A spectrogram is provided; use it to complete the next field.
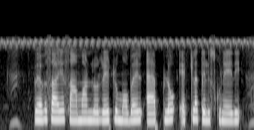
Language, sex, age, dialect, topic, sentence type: Telugu, female, 18-24, Southern, agriculture, question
